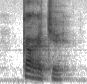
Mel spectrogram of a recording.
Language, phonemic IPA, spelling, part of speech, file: Dutch, /ˈkɑrəcjə/, karretje, noun, Nl-karretje.ogg
- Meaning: diminutive of kar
